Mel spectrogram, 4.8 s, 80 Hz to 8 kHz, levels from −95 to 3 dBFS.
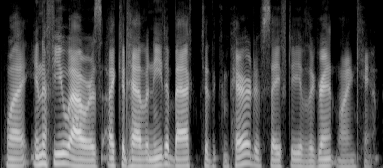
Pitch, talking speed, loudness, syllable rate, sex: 130 Hz, 225 wpm, -21 LUFS, 6.1 syllables/s, male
